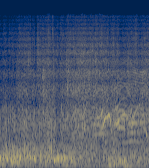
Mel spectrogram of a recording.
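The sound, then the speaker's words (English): Heavy rain pours down in a steady, dense hiss with splashing water, loud, continuing without a break for the whole stretch. “It started to pour.”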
